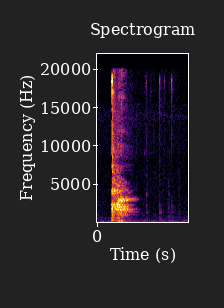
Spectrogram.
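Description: A single short dry cough in a quiet room.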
